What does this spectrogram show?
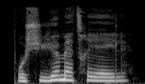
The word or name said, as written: brochuremateriale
